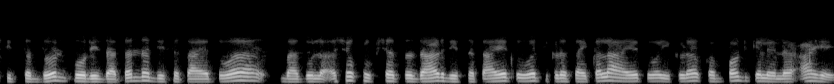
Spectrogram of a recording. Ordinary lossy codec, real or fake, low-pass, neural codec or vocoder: Opus, 16 kbps; real; 3.6 kHz; none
